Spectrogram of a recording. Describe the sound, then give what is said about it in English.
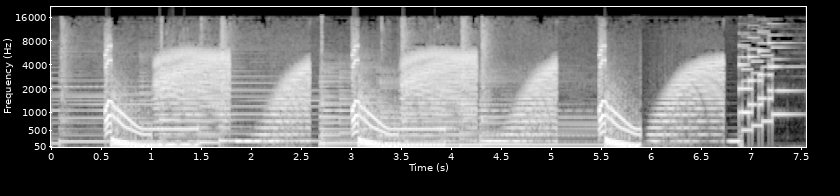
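Synthetic video game sound effect of an enemy firing yellow torpedoes in a scrolling shooter: three loud buzzy blasts, each sweeping downward in pitch under a rising whine, then a quick stepped upward tone at the end. “at a certain point, it starts shooting like these yellow torpedo things at you. And it's just a really cool sound effect.”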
